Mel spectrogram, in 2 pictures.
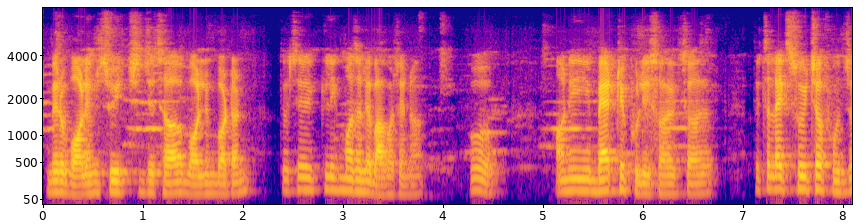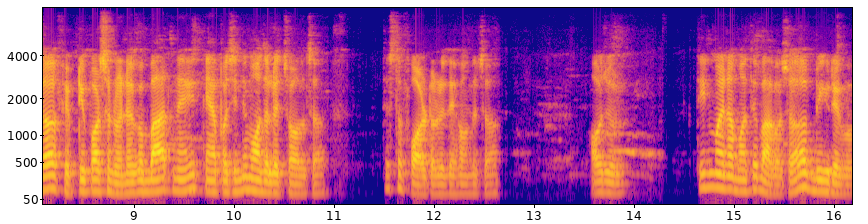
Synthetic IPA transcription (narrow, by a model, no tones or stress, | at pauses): meɾobʱʌljumswit͡sd͡zet͡sʰʌbʱʌljumbʌʈʌn | t̪jot͡sʌ̃ĩklik̚mʌd͡zʌlːebʱakot͡sʰʌjnʌ | o | ʌnibjaʈripʰulisʌkek̚t͡sʰʌ | t̪jot͡sãlajkswit͡sʰʌpʰunt͡sʰʌpʰip̚ʰʈipʌrseɳʈɦunekobat̪nʌjt̪jãpʌt͡sʰinʌjmʌd͡zʌlet͡sʌlt͡sʰʌ | t̪est̪opʰʌlʈɦʌɾud̪ekʰãw̃d̪ut͡sʰʌ | ɦʌd͡zur | t̪inmʌjnamʌt̪ʌbʱakot͡sʰʌbiɡɾeko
